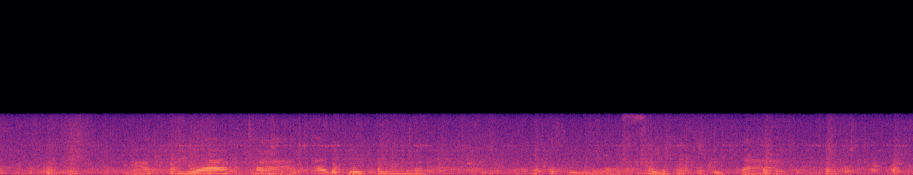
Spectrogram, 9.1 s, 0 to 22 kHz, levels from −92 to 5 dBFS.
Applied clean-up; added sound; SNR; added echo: none; Train; 0 dB; none.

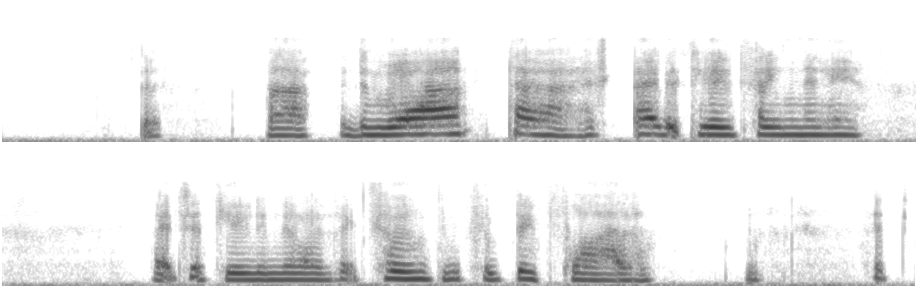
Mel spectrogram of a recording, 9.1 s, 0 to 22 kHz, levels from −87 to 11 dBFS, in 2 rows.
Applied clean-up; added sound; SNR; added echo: neural diffusion model UNIVERSE++.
